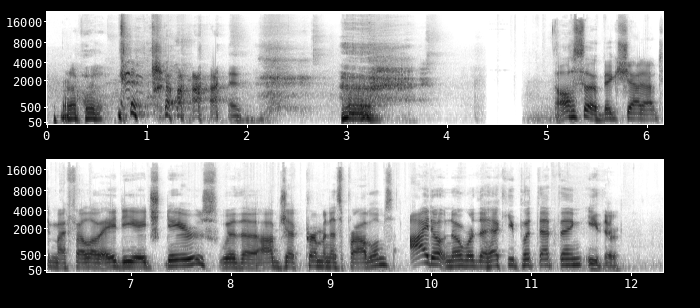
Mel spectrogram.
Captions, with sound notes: where'd I put it GAWD [grunt of eternal frustration] also big shout out to my fellow adhders with the object permanence problems I don't know where the heck you put that thing either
